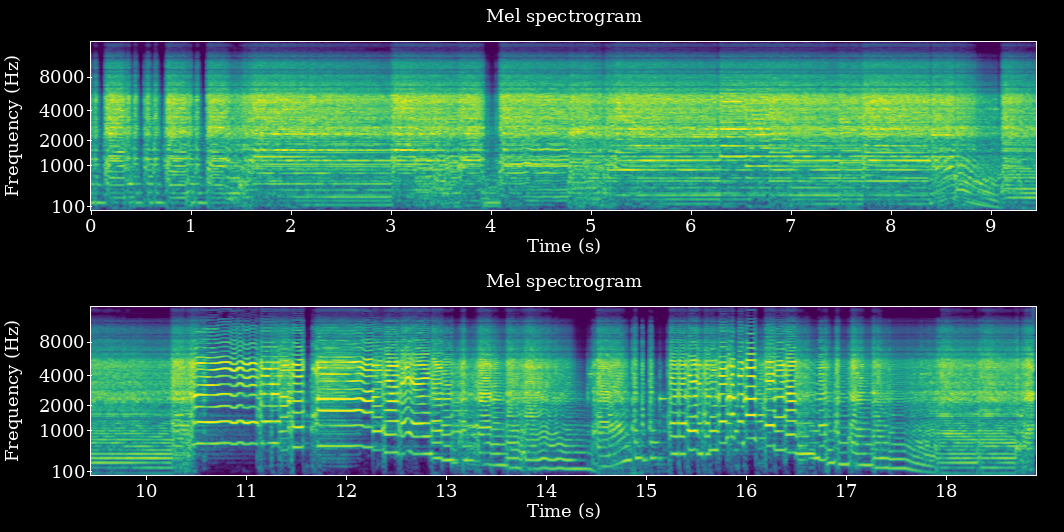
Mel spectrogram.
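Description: Electric guitar played through an amp dialed toward a Marshall sound with the gain all the way up, heavily distorted sustained chords and melodic runs, loud and continuous with no talk.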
